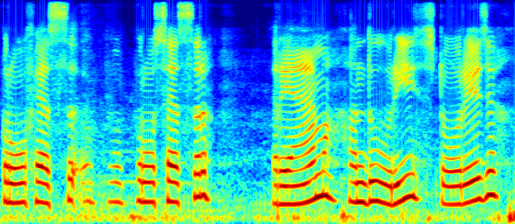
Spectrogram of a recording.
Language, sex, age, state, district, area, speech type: Punjabi, female, 30-45, Punjab, Muktsar, urban, spontaneous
